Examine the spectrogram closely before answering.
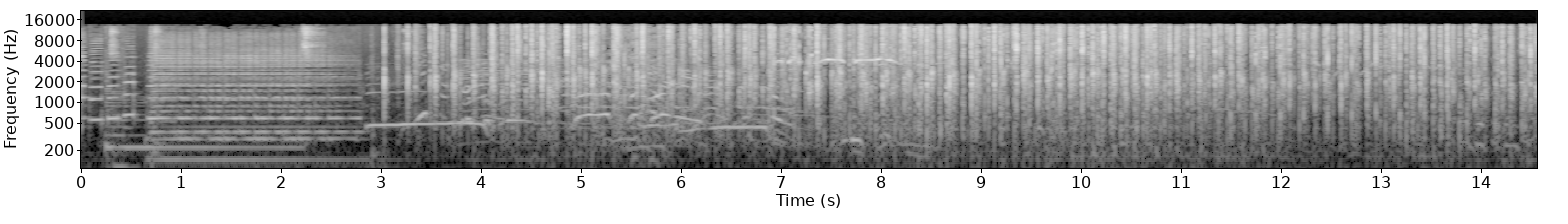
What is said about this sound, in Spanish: Gato aplaudido. ¿Te gusta que te aplaudan? Ah, sí, cómo no.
